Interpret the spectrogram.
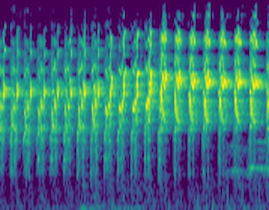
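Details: Lovebird calling in a long ngekek, a lure to set rival lovebirds answering back: a dense, rattling run of shrill chattering notes, roughly three per second, growing louder and sharper toward the end.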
